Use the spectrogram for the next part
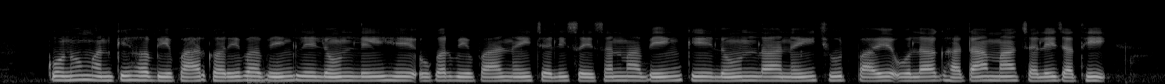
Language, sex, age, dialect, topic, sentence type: Chhattisgarhi, female, 18-24, Eastern, banking, statement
